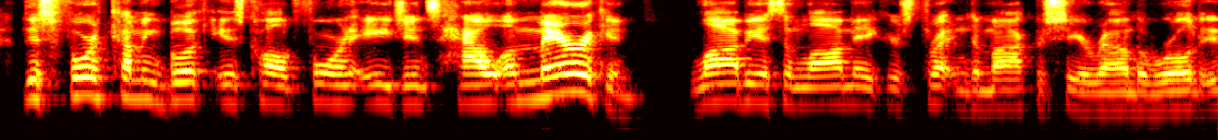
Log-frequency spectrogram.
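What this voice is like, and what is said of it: Thick American accent. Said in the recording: “my thick American accent”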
